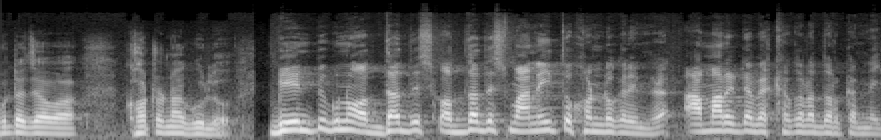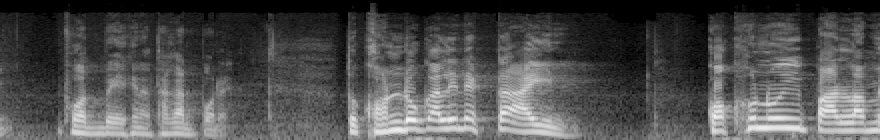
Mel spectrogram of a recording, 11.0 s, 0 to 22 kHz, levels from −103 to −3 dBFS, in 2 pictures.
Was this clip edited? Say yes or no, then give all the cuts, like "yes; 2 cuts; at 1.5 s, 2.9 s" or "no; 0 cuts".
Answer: yes; 1 cut; at 1.5 s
